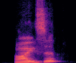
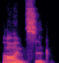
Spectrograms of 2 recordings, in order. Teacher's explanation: tendríamos diptongo EI en el Deutsch, que sabemos que lo vamos a pronunciar con AI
